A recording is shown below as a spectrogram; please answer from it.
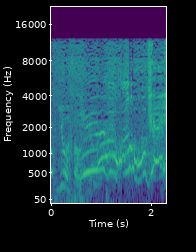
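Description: A woman's voice exclaiming, "Oh my God, okay!", in short syllables that rise and fall in pitch.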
